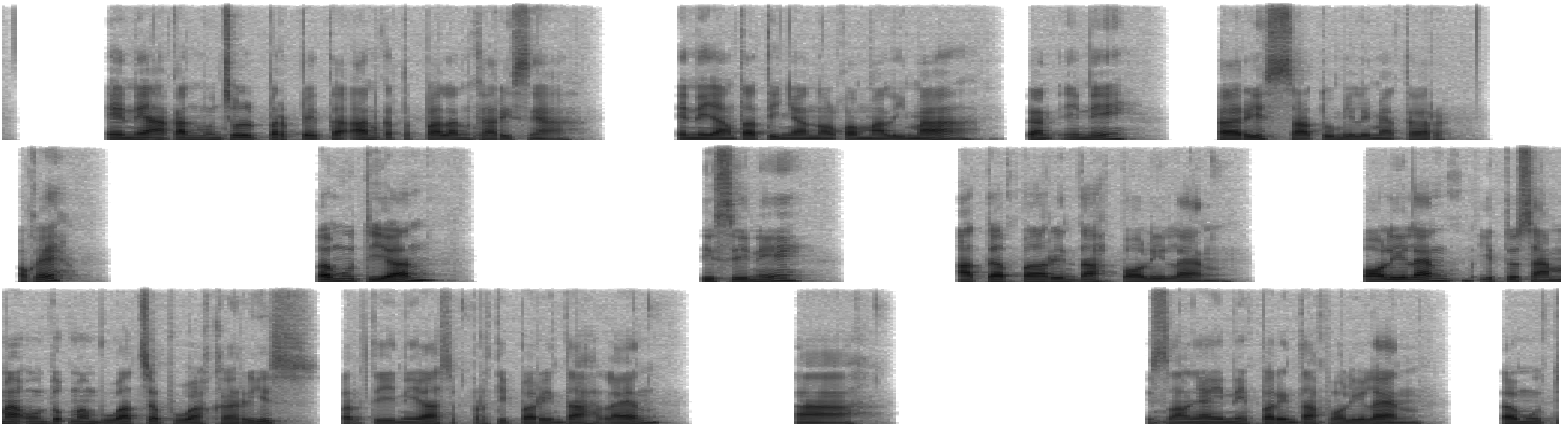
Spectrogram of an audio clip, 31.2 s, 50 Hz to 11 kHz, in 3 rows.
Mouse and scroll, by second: 9.8 middle click, 11.0 scroll up 2, 11.4 scroll down 2, 12.9 middle click, 14.6 middle click, 15.0 scroll up 1, 15.3 scroll down 2, 18.3 click, 23.7 click, 25.0 click, 26.4 click, 27.7 click, 28.3 middle click, 28.3 scroll up 1, 28.4 middle click, 31.0 click.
